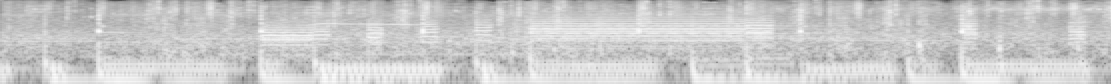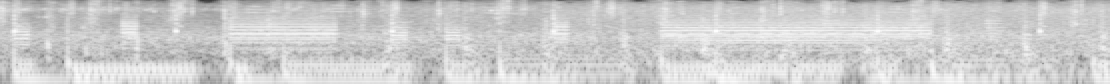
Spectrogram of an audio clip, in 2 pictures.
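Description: Rhythmic hoofbeats of a galloping horse in the video game Evil West, steady clip-clop pulses repeating close up over a dense, loud game soundtrack and effects, with no talk.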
